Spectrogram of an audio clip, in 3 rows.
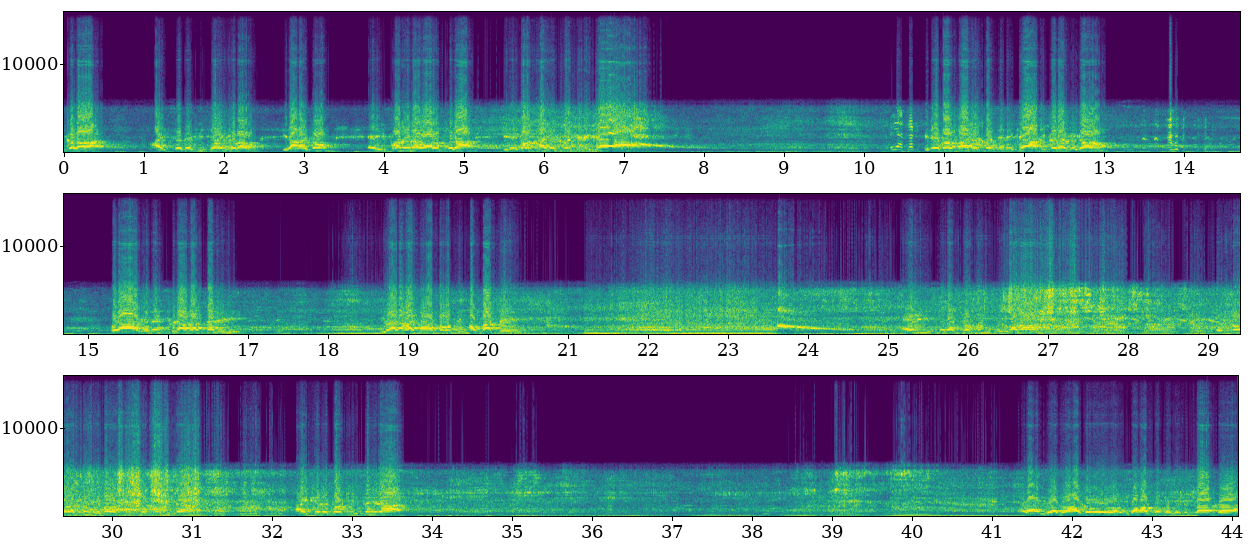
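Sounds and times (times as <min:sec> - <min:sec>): diesel truck engine passing: 0:00.0 - 0:44.0.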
